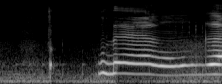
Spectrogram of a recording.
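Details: Young infant girl with hiccups, unhappy about them: a brief, high-pitched, wavering wail after a soft catch as she starts to cry; infant cry.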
